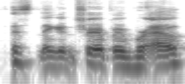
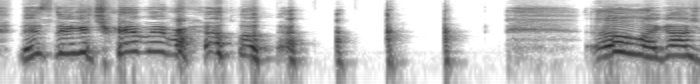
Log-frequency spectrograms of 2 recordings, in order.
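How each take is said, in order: First: Said in the usual way. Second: Higher, louder, cracking up on the words; laughing disbelief. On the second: Real, not acted. Streamer repeating his own joke to chat, laughing. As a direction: say it again but lose it laughing.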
